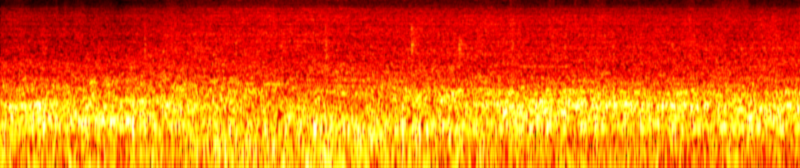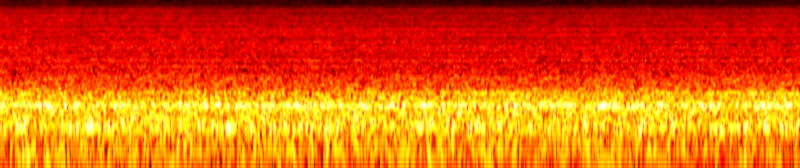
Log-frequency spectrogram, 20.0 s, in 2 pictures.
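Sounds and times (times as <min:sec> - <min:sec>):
electric train running drone: 0:00.0 - 0:20.0.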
